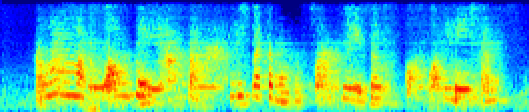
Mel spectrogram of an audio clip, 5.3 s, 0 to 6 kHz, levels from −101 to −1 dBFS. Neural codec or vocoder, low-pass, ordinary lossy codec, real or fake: codec, 44.1 kHz, 0.9 kbps, DAC; 5.4 kHz; none; fake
